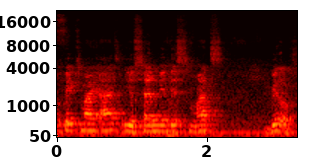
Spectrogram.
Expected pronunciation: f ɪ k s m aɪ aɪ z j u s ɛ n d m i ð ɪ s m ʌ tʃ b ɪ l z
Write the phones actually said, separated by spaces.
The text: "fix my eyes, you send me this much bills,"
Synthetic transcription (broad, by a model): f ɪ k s m aɪ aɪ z j u s ɛ n d m i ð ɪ s m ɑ s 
